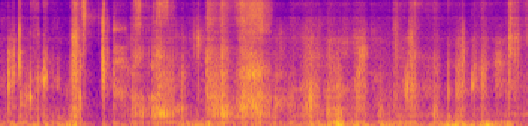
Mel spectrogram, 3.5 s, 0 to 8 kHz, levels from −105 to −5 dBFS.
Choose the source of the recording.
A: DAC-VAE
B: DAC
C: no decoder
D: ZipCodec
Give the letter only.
D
